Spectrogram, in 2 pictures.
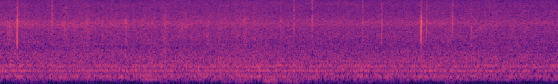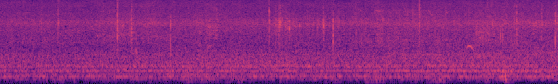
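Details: Giant honey bees (Apis dorsata) buzzing as honey is hunted: an unbroken mass drone lasting the whole stretch, with scattered clicks and rustling on top and some low rumble.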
